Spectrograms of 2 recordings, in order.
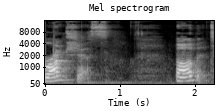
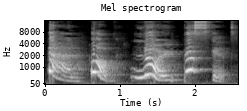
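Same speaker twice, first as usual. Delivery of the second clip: much higher, louder and slow; high scolding gran; 8 semitones higher, 8 dB louder, slower than usual. A narrator's reading. Gran scolds Bob the dog, high and loud. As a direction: scold like a shocked granny.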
